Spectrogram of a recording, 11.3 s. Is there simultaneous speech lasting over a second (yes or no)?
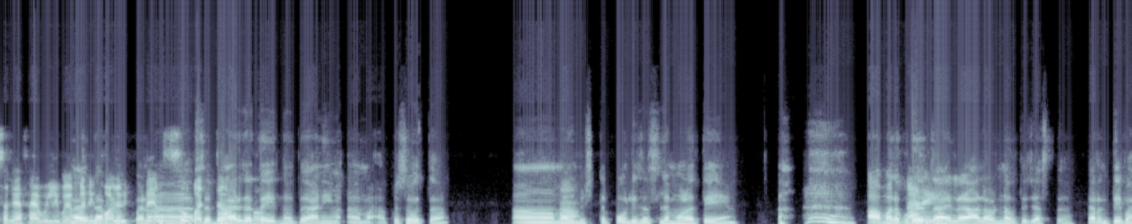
yes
